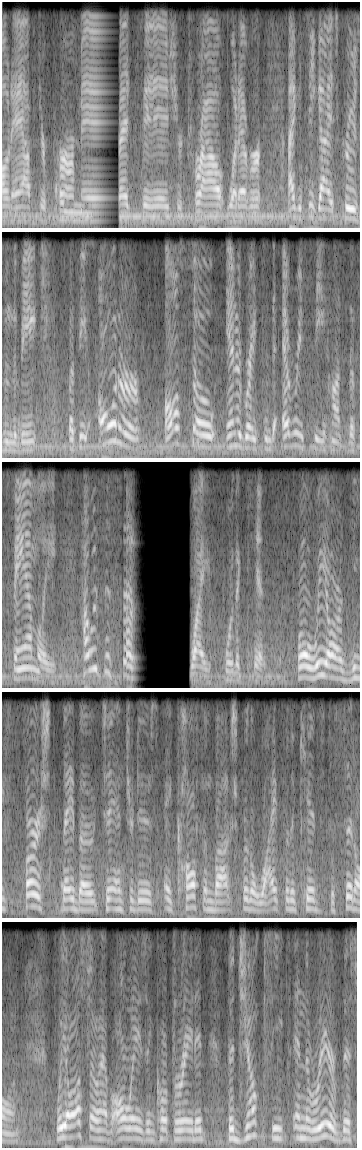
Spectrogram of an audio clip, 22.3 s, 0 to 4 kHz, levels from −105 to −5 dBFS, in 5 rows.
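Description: From 1.14 to 1.48 s, about 0.32 s of audio goes missing, likely from a long network dropout. The receiver fills the whole gap by stretching the last sound into a fading buzz or hiss. On a spectrogram this shows as smeared, repetitive bands with no fresh detail, and the waveform never drops to silence.

Between 10.44 and 10.56 s, three short concealed packet losses of about 20 ms each run back to back. The decoder patches each hole by continuing the preceding sound, which produces a brief wobbly smear. The spectrogram shows slightly blurred, repeated texture across that stretch.

Right after, from 10.58 to 11.32 s, a likely long network dropout removes about 0.72 s. Concealment carries the last sound only briefly before it fades, and roughly 0.59 s of flat silence follows, visible as a clear gap in the waveform. The audio then resumes without the lost part. Throughout the clip, energy stops at 4 kHz, which points to a narrowband telephone codec such as G.711.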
